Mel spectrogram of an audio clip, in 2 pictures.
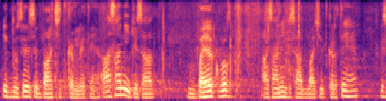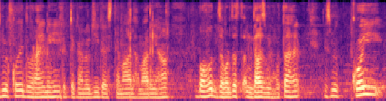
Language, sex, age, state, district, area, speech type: Urdu, male, 30-45, Bihar, Khagaria, rural, spontaneous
